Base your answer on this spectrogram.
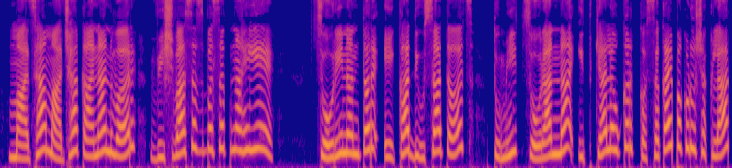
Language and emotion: Marathi, surprised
